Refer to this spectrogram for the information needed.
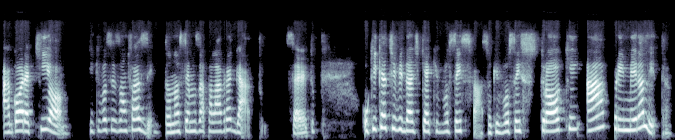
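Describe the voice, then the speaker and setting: A woman's voice: high voice, moderate pace. A woman teacher with a Brazilian accent, patiently walking pupils through a lesson step by step and checking in often. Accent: Brazilian Portuguese. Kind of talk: online class walkthrough. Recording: dull lo-fi online class audio.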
